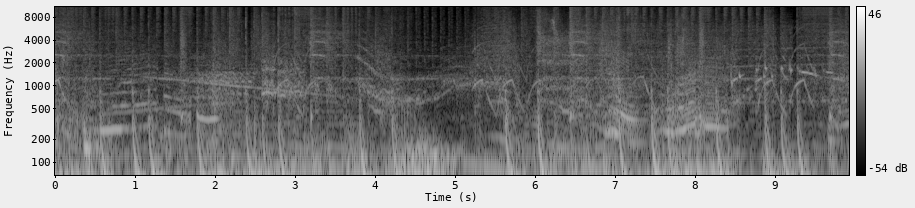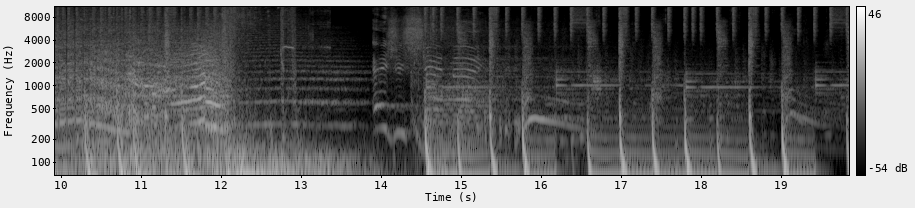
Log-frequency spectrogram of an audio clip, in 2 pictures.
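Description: Racing cars in a new Need for Speed video game trailer: a dense, loud mix of engine roar, skidding and crashing impacts, with a run of sharp hits through the later part.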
